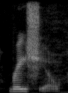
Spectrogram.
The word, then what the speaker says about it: ratio: the pronunciation pronounced Ray she o ratio so that t is from a different language which is why the Tio makes a sh sound so a ratio is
